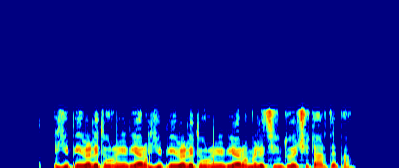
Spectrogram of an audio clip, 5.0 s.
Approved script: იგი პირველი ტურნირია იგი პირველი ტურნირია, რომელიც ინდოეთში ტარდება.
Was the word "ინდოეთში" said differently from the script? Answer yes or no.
no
